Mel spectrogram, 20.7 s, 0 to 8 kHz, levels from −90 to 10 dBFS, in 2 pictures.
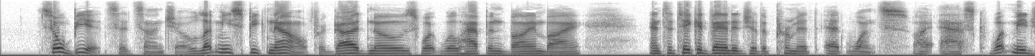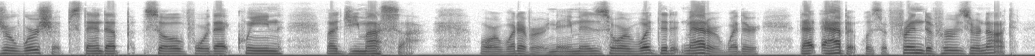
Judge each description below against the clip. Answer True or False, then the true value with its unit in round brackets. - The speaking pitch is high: False (135 Hz)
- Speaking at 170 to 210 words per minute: True (175 wpm)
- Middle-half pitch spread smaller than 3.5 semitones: True (2.8 semitones)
